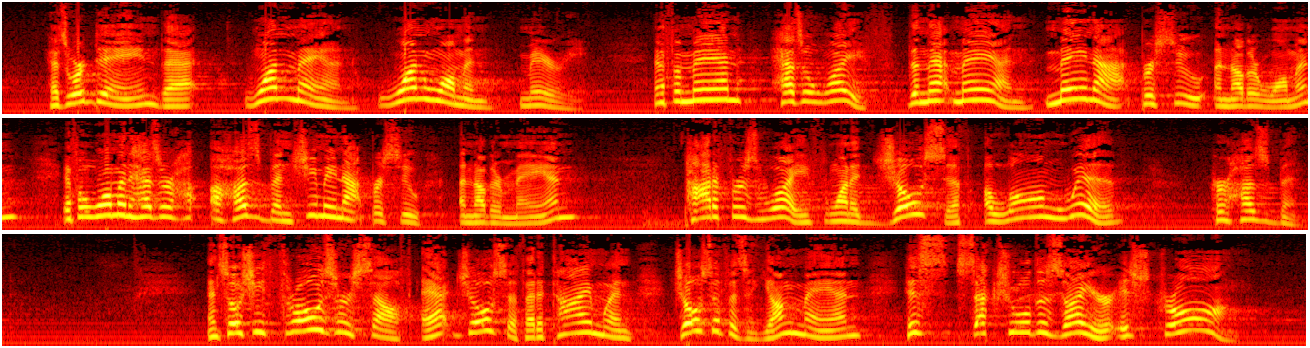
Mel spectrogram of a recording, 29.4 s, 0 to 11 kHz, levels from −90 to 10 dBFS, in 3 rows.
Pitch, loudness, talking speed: 220 Hz, -17 LUFS, 130 wpm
